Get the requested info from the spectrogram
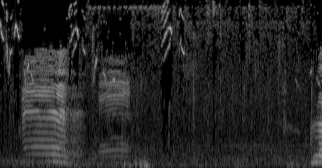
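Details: Cattle in a grazing herd on open green grassland: a drawn-out moo, then a shorter second one, and a third beginning at the end, while birds chirp high above.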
